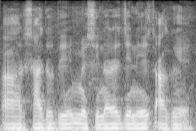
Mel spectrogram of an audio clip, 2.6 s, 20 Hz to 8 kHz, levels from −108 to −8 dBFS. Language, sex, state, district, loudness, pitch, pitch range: Chakma, male, Tripura, Dhalai, -15 LUFS, 90 Hz, 90-95 Hz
